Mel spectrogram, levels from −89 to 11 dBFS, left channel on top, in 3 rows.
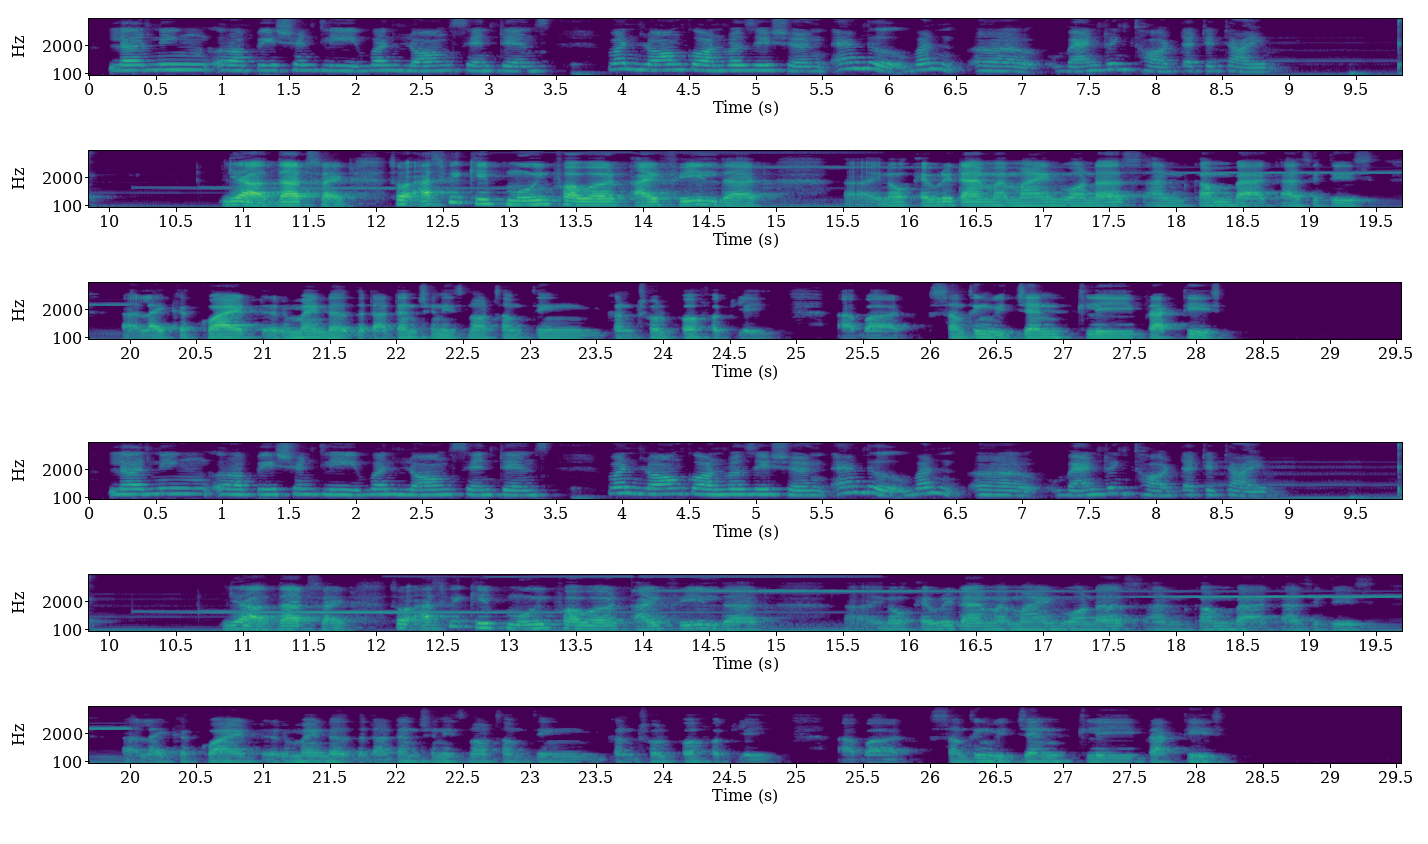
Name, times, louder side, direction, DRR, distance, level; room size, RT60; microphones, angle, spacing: voice 1, 0.1-8.9 9.5-9.6 9.8-10.0, equal, ahead, 0.4 m, -35 dB
sound 1, 8.4-20.0, right 7 dB, 60° right, 0.4 m, -45 dB
voice 2, 10.8-19.5 19.9-24.8 25.3-28.2, left 6 dB, 65° left, 0.4 m, -29 dB
2.7 x 2.5 x 3.2 m
head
